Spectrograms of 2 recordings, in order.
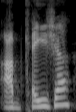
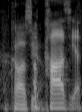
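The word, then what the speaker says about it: Abkhazia: They put and they took an interine conflict that was in South Oessa and um I can't pronounce oh abcasia Kazia.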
